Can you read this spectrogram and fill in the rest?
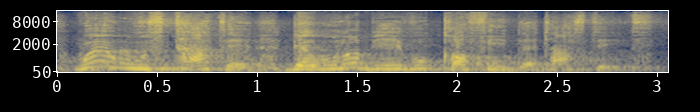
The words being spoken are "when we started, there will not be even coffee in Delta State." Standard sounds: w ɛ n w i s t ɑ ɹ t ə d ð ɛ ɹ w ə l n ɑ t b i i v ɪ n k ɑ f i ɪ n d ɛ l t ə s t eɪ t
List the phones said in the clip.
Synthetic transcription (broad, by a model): w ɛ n w i s t ɑ t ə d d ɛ w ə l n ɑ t b i i v ɪ n k ɑ f i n d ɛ t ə s t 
